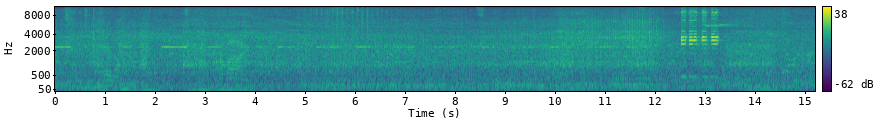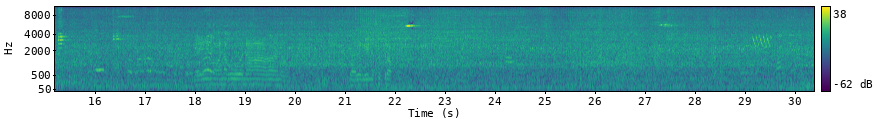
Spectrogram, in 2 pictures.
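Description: Busy street traffic with a large diesel dump truck running close by, a continuous low rumble. About halfway there is a quick run of rapid horn beeps, and people's voices carry over the traffic.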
